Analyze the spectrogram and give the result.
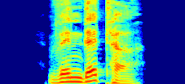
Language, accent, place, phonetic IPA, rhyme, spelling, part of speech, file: German, Germany, Berlin, [vɛnˈdɛta], -ɛta, Vendetta, noun, De-Vendetta.ogg
- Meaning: 1. vendetta (in the context of mafia) 2. vendetta (a powerful grudge against someone else, often involving repeated attacks or attempts at undermining)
